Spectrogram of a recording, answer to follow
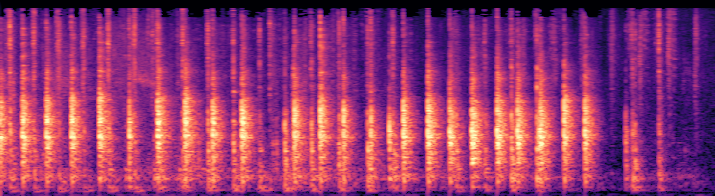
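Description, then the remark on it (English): Rapid, steady chopping on a cutting board while preparing dinner in a kitchen, a quick run of sharp knife strikes for several seconds, slowing slightly near the end. No one speaks. “So now we just chased away the bad spirits with our chopping”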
